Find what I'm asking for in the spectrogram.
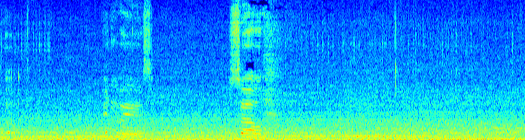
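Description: A car engine drones steadily as the car picks up speed while being driven, a loud, continuous low rumble with a faint rising whine, heard from inside the vehicle, with a couple of brief chirps over it.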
